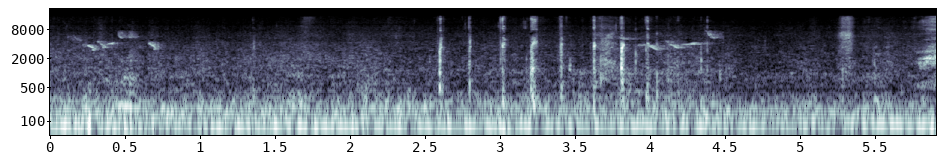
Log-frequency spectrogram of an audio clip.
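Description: Birds chirping outside in two short bursts of high chirps, with a quick run of sharp clicks or taps in between, over a steady low rumble.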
